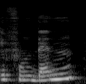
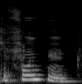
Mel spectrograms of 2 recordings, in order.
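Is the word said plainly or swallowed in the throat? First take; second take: plain; swallowed. First: The word is said plainly and clearly. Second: The word sounds swallowed, from the throat. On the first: The speaker calls it wrong. "Não é gefunden" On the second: The speaker calls it right. "Parece que eles engolem alguma coisa aqui"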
